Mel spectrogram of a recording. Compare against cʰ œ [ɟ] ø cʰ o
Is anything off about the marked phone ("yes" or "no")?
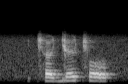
no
